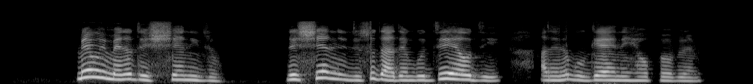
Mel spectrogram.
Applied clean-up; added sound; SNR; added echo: neural mask model Resemble Enhance denoiser.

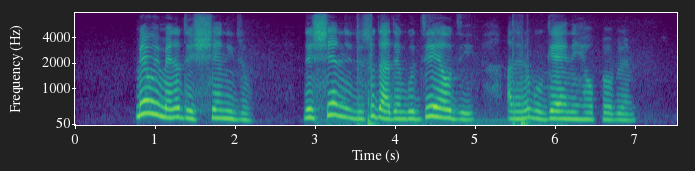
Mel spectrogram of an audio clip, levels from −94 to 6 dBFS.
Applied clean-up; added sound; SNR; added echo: none; Car; 15 dB; none.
